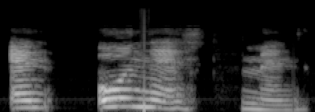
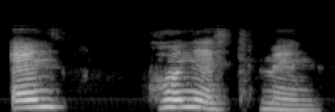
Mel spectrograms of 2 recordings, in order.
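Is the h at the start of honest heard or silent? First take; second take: silent; heard. First: The h of honest is silent. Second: The h of honest is breathed out audibly. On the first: The speaker calls it right. "Je dis ... je ne prononce pas le H" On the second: The speaker calls it wrong. "je ne dis pas"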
